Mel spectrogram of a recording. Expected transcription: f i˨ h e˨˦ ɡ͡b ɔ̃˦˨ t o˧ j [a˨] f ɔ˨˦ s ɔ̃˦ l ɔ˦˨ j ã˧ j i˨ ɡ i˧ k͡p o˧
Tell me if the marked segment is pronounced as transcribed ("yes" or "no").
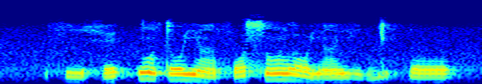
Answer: no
